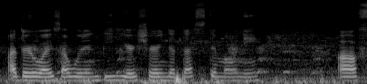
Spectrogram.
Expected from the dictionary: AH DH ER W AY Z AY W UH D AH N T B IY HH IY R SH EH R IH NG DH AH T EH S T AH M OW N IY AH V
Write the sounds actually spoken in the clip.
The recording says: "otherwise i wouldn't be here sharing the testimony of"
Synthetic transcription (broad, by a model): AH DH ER W AY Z AY W UH D AH N T B IY HH IY R SH EH R IH NG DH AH T EH S T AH M OW N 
